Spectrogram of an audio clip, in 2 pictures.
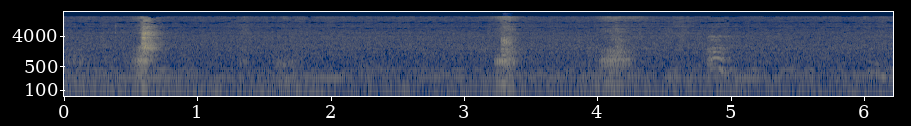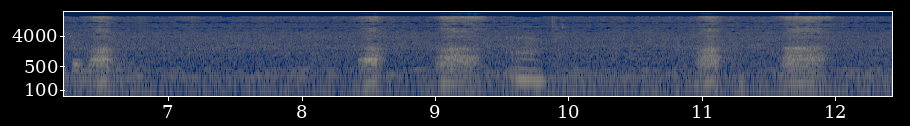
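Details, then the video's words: Chihuahua sneezing over and over, about nine short, sharp, breathy bursts spread unevenly across the recording, with a steady low hum in the background. "Dog Sneezing"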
